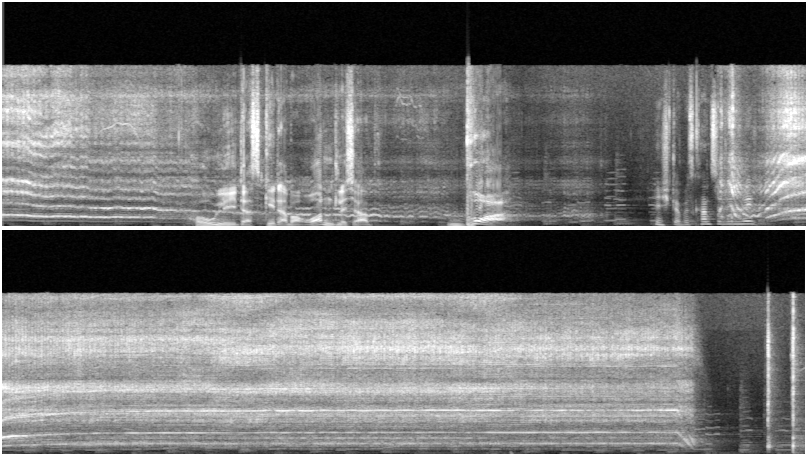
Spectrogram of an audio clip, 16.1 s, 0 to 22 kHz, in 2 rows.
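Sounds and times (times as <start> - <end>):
electric juicer motor whining: 0.0 - 6.1, 7.2 - 15.3.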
